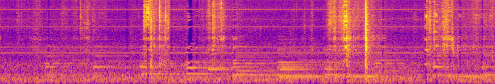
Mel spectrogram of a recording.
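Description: Bible pages rustling as they are leafed through, in short bursts about two seconds in, again near four and a half seconds and just before the end, over faint, soft background music.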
